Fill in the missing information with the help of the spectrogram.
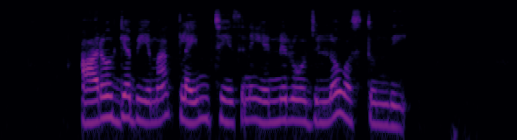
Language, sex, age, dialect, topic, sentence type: Telugu, female, 18-24, Utterandhra, banking, question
